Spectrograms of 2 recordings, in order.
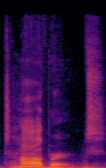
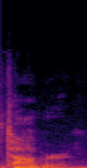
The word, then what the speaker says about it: Tobert: This episode, we get to spend a little more quality time with Tobert, spelled with a T. You're the guy with the name. It's Tobert. Robert with a T.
